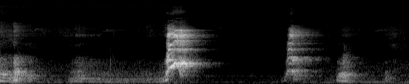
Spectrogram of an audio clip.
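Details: A Border Collie puppy seeing a lemon for the first time gives a loud, high, sharp bark, then two shorter yips.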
